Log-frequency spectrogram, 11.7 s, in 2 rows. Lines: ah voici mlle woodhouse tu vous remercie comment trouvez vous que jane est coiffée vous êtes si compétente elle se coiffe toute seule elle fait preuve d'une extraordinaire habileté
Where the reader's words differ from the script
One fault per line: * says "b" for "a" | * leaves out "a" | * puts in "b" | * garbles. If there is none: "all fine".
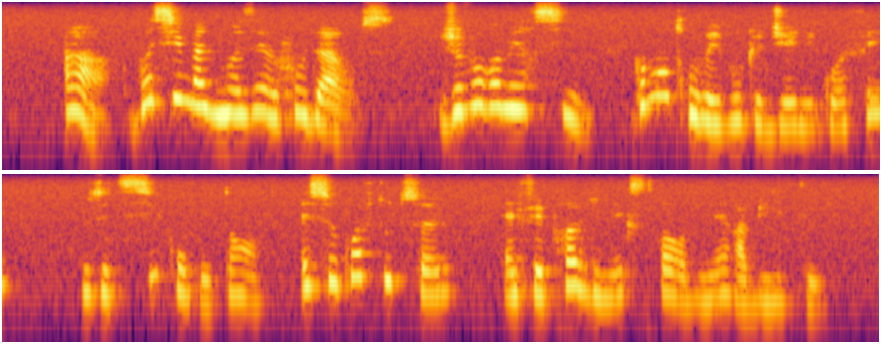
* says "je" for "tu"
